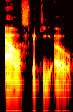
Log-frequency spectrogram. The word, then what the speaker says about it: auspicio: this word for me auspicio notice not a u but al spiky-o okay there's four syllables which means that we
